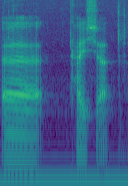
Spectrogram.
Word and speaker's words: 会社: We have Kaisha. Why doesn't that work? Kaisha ni hairimasu. I knew it.They pronounced it as the onyomi reading.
